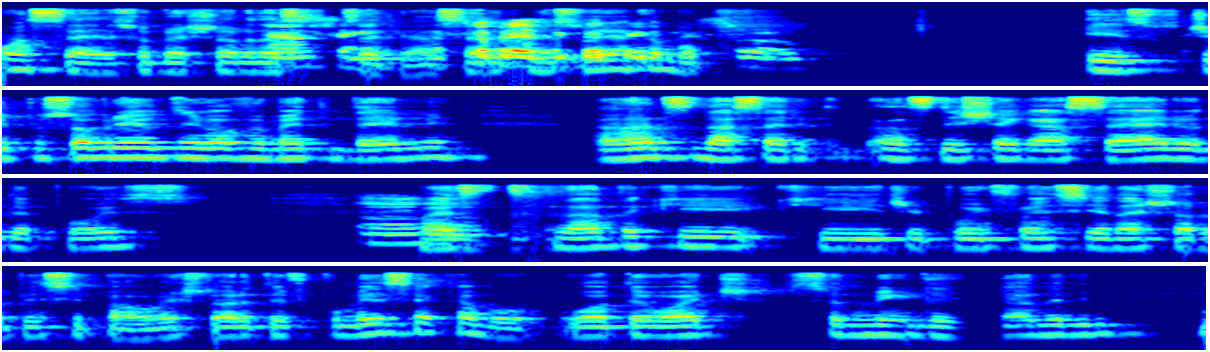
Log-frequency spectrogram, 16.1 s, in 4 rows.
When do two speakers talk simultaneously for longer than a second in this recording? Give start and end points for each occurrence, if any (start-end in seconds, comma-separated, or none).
0.9-2.4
